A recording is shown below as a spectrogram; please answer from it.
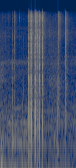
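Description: Fountain firework lit outdoors during Lebaran celebrations, crackling in a few sharp bursts and pops with short gaps between, close and fairly loud.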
